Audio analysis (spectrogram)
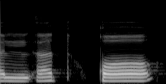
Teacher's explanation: قاف حروف مستعلیہ میں سے ہے، اس کو موٹا پڑھا جائے گا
